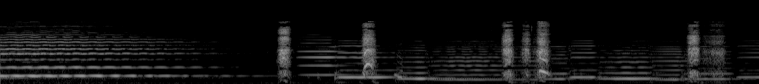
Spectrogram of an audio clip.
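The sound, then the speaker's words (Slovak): A woman weeps, a long drawn-out wail breaking into gasping, shuddering sobs with sharp intakes of breath, her voice wavering and moaning throughout without any spoken words. “prečo plačeš?”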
